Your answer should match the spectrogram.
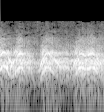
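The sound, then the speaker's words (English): A voice imitates a dog, giving three quick, loud barking yips in a steady rhythm, each one rising and falling in pitch, with nothing else behind them. “Now he thinks he's a dog.”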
